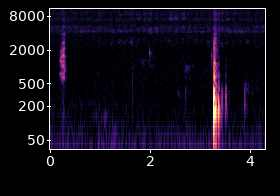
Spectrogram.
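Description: Mostly quiet, with a faint steady high hiss and one brief, short sound about three seconds in.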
